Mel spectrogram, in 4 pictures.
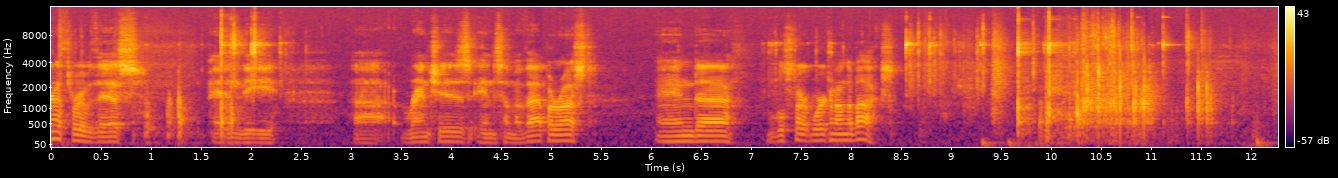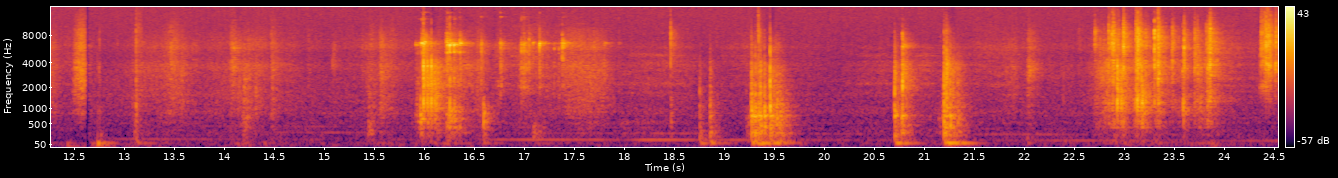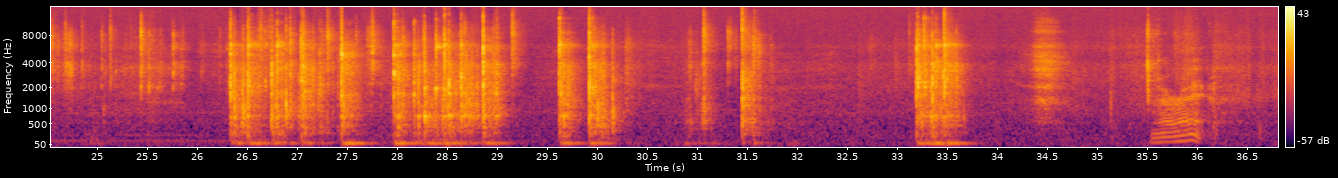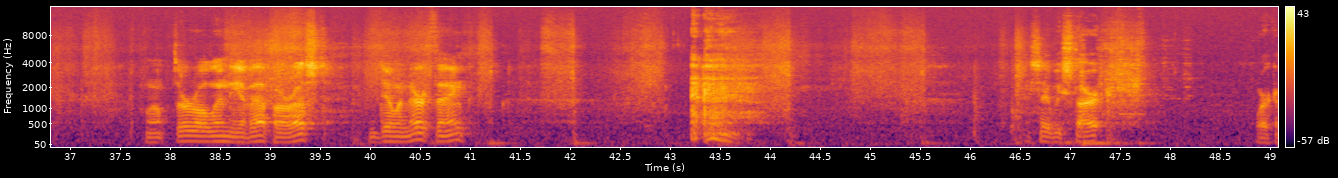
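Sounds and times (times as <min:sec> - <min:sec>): metal tools clinking and rattling: 0:00.8 - 0:02.5, 0:07.1 - 0:11.9, 0:15.9 - 0:18.6, 0:22.6 - 0:30.3.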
